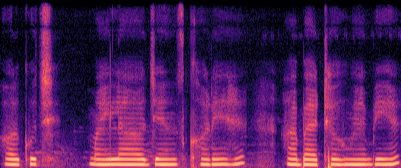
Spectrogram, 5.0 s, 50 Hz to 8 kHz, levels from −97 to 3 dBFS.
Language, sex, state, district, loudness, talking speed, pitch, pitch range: Hindi, female, Bihar, Vaishali, -13 LUFS, 130 wpm, 245 Hz, 240-245 Hz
